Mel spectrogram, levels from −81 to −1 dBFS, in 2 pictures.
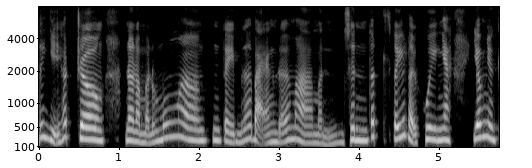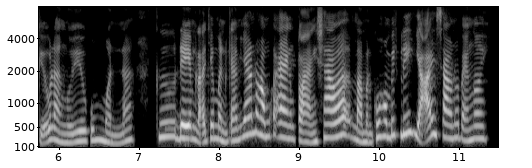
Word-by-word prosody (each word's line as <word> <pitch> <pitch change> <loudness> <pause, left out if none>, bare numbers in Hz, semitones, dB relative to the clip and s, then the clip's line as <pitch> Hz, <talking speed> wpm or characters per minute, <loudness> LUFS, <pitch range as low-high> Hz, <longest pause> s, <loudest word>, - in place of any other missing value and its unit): cái 290 - -1
gì 220 -10 -1
hết 295 +8 -5
trơn. 245 -4 +5 0.3
Nên 225 -1 +1
là 200 - -1
mình 175 -2 -5
mới 200 +4 -4
muốn, 290 +5 -3
ơ, 255 -6 0 0.2
ưm, 230 -1 -1
tìm 190 -4 -4
tới 250 +4 -4
bạn 195 -4 -3
để 205 +4 -4
mà 225 -8 -3
mình 165 +1 -9
xin 225 +1 +1
tích 300 - -2 0.2
tí 265 +5 +1
lời 175 - -1
khuyên 245 -2 +1
nha, 235 0 +1 0.3
giống 275 +3 +3
như, 280 - 0
kiểu - - -2
là, 240 -3 0
người 180 -1 -3
yêu 210 +1 +1
của 230 +2 -4
mình 195 -8 -2
á, 225 +4 -4 0.3
cứ 300 +1 -1
đem 265 -2 +6
lại - - 0
cho 270 - -2
mình 235 -6 -1
cảm 225 +3 -2
giác 350 +5 +1
nó 385 - +1
hông 320 -2 +5
có - - -5
an 280 -3 +2
toàn 200 -3 +1
sao 285 +7 +4
á, 335 0 +4
mà 215 -5 +1
mình 190 -1 -3
cũng 295 - 0
hông 315 -1 +2
biết 330 +1 -3
lý 385 +3 +3
giải 355 - +4
sao 290 -5 +3
nữa, 285 - -4
bạn 240 -2 -3
ơi. 265 0 -2
240 Hz, 300 wpm, -23 LUFS, 205-285 Hz, 0.3 s, đem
